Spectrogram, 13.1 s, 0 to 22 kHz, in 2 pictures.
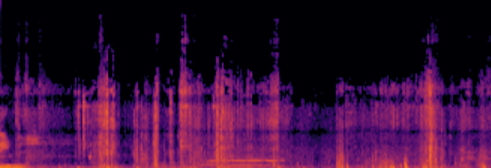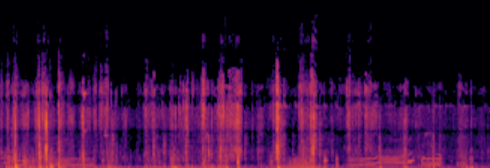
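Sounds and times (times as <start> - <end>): chickens clucking: 1.9 - 4.0, 4.7 - 7.9, 10.0 - 13.0.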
